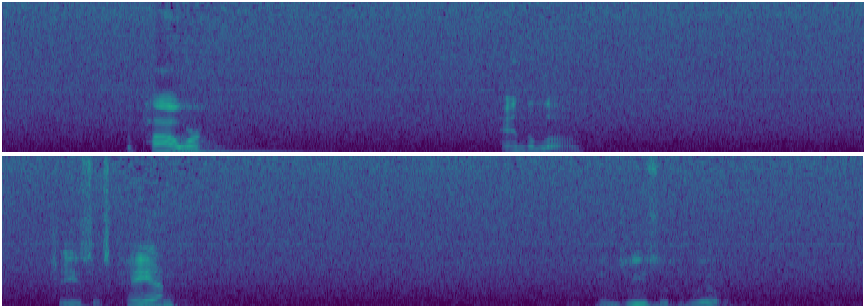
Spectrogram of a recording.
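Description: A middle-aged man preaches through a microphone with dramatic pauses, his voice carrying in a large echoing hall.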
